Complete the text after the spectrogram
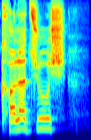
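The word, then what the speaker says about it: کله‌جوش: در مورد قضاوای صحبت شده بود، کالا جوش که در واقع همون کل جوش هست، تو اصفهان کالا جوش تلفظ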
